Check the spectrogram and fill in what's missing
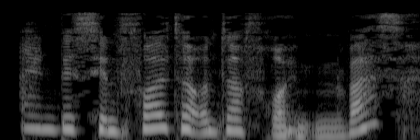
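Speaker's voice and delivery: deutlich höher, gespielt munter; tu fröhlich, obwohl dir bange ist; aufgesetzte Heiterkeit. A narrator's reading. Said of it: "mit aufgesetzter Heiterkeit". (gespielt heiter und hoch)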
